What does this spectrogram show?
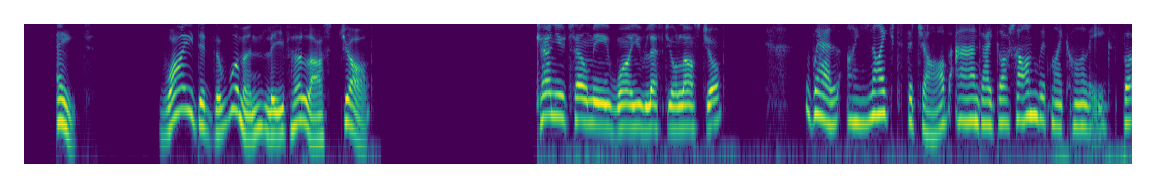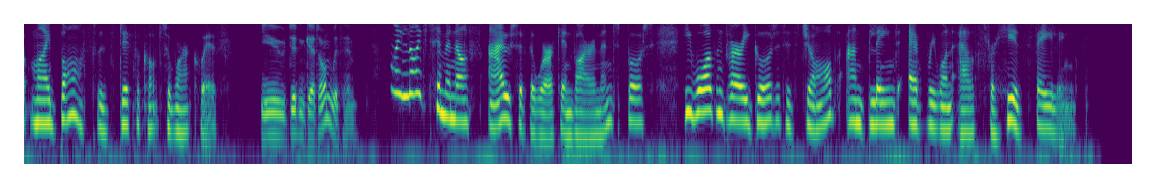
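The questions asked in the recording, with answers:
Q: Why did the woman leave her last job?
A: her boss was difficult to work with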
